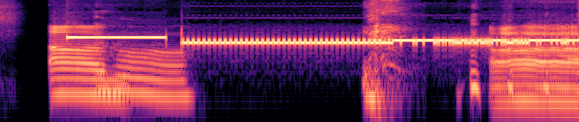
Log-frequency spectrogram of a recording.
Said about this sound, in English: Somebody picked up the phone on accident while the dial-up was going for a second there.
